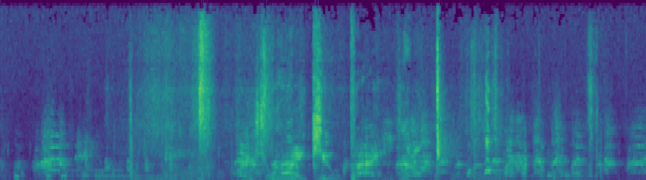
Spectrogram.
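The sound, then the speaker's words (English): A chicken clucks and squawks agitatedly in repeated bursts, while a man speaks over the flustered noise. “Have you paid for the bird?”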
